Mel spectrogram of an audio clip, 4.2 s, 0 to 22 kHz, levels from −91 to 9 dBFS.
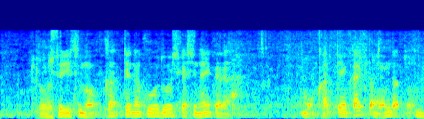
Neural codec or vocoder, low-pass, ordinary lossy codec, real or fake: codec, 16 kHz, 8 kbps, FreqCodec, smaller model; none; none; fake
